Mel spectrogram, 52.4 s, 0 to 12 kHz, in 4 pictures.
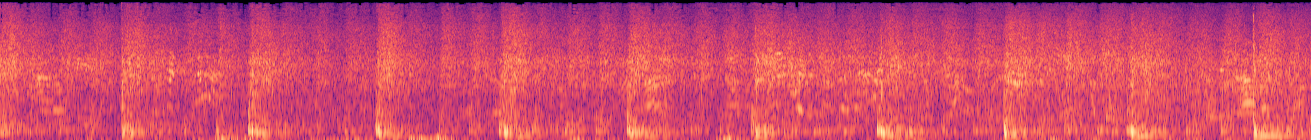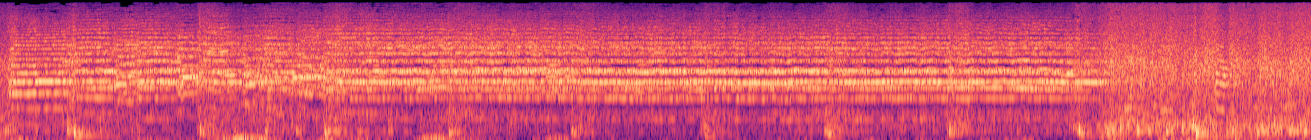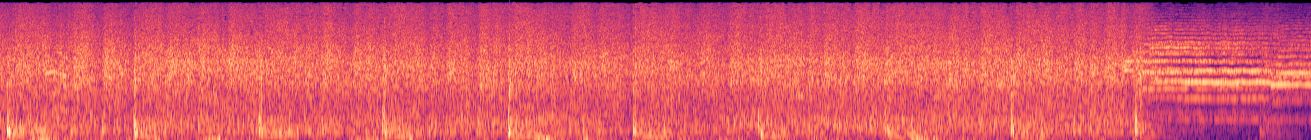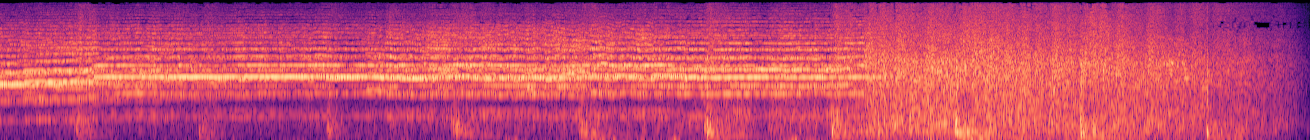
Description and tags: Grallers, matinades
This sound recorded with an Olympus WS-550M is the sound of a group of people who play noisy flutes in the early morning in the street.
flutes, mornings, noise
